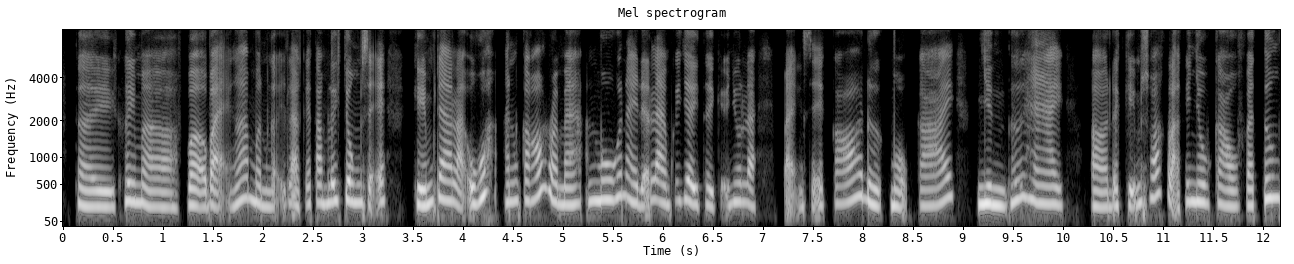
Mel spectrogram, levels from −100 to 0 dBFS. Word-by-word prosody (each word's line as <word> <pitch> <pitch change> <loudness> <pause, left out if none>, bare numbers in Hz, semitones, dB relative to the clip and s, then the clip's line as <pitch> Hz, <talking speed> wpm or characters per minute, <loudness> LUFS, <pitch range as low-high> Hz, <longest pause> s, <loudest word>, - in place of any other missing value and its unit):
Thì 200 -2 +3
khi 265 -1 +4
mà 200 -5 -1
vợ 210 -4 +2
bạn 195 - -2
á, 275 +6 0
mình 245 -8 +1
nghĩ 195 - -4
là - - -2
cái 225 +4 -8
tâm 245 -1 -1
lý 250 +2 +3
chung 270 -3 +3
sẽ 240 +3 -4 0.3
kiểm 220 +2 +5
tra 280 -1 +2
lại: 250 - -2
"Ủa 235 +9 +4 0.2
anh 255 +2 -2
có 275 +6 -1
rồi 260 - +2
mà, 225 0 +1
anh 265 - -1
mua 285 +1 +4
cái 325 - 0
này 280 -7 -1
để 215 - -2
làm 270 -5 -1
cái 270 +3 -11
gì?" 260 -6 +3
Thì, 205 -3 -1
kiểu 200 - -14
như 255 +2 -1
là, 235 -4 -3 0.3
bạn 195 - -7
sẽ 215 - -7
có 255 +7 -2
được 230 -9 +2
một 205 -3 0
cái 215 +8 -3 0.2
nhìn 230 -3 +7
thứ 255 +6 0
hai, 240 -7 0 0.3
ờ, 200 -2 -1
để 200 +2 -1
kiểm 210 +2 -2
soát 320 +7 -3
lại - - -1
cái 260 - +1
nhu 255 -1 +4
cầu. 210 -3 -3
Và 215 0 0
tương 305 +5 +2
235 Hz, 260 wpm, -23 LUFS, 210-270 Hz, 0.3 s, nhìn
